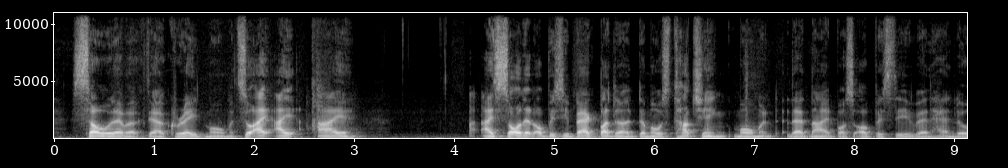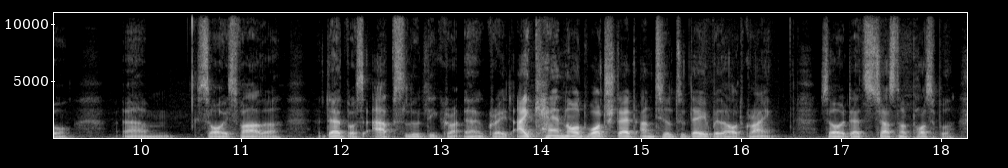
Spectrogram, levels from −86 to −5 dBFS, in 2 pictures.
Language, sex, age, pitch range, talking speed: English, male, 50-69, 90-120 Hz, 160 wpm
